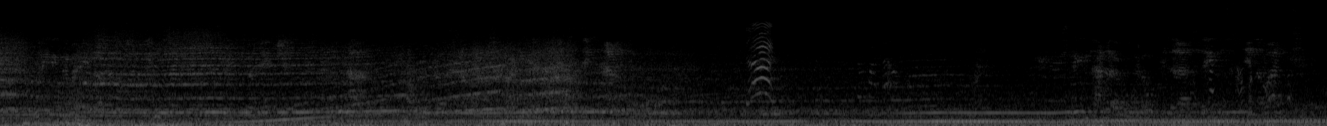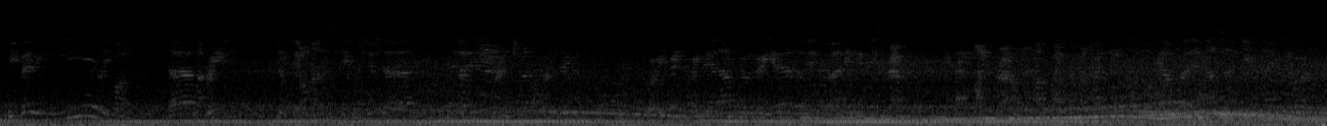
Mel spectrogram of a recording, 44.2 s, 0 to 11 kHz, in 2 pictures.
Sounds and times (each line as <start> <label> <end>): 1.4 road racing 11.8
34.5 road racing 44.2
